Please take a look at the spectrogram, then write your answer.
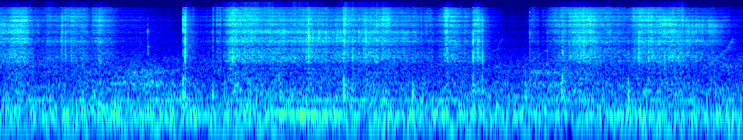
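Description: Continuous crackling sizzle with faint pops as a soldering iron meets flux on stained glass, close and fairly quiet, swelling and easing in short waves without any talking.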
